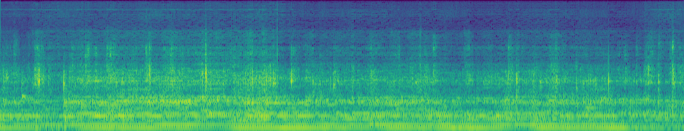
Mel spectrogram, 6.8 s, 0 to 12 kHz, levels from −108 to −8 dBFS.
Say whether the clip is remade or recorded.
remade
